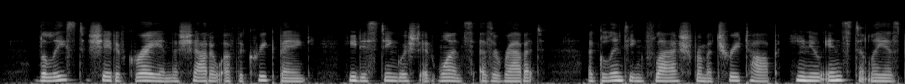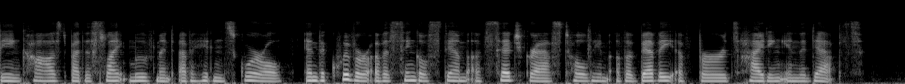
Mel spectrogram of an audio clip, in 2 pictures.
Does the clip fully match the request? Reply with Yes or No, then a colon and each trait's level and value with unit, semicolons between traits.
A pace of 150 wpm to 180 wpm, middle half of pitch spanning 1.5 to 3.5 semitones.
No: average, 200 wpm; narrow, 2.4 semitones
